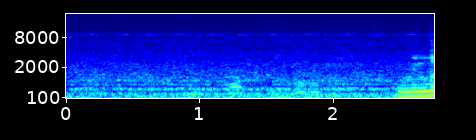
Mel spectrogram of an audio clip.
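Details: Honeybees from a tree cutout turned into a swirling swarm; even low hum of many bees, joined near the end by a person's voice.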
